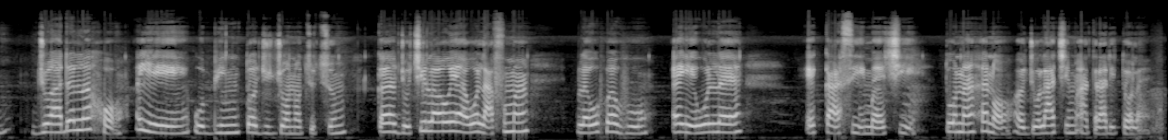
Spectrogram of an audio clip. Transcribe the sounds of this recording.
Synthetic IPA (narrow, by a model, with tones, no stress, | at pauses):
d͡ʒo˨a˨ɖə˦lɛ˦xɔ˨e˦je˦wo˦bi˦ŋũ˦t̪ɔ˦d͡ʒu˨d͡ʒɔ˨nɔ̃˨t̪u˨t̪u˦m | kɛ˦d͡ʒo˨t͡ɕi˦la˦wo˦a˨wo˦la˨fu˦mã˦ | k͡ple˦wo˦ɸɛ˦βu˦ | e˦jɛ˦wo˦lɛ˦ | e˨ka˨si˨mɛ˨t͡ɕi˦ | t̪o˦nã˦xɛ˦nɔ̃˨e˨d͡ʒo˨la˦t͡ɕi˦ma̰˨t̪ɾa˨ɖi˨t̪ɔ˦lɛ̰˨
